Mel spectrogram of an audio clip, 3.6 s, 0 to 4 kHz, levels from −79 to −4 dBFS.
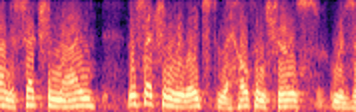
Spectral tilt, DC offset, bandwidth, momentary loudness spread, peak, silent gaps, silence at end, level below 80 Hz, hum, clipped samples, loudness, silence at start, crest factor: -11.5 dB/octave; 0.2%; 4 kHz; 6 LU; 0 dBFS; none; 0 s; -30 dBFS; none; 4%; -7 LUFS; 0 s; 6 dB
